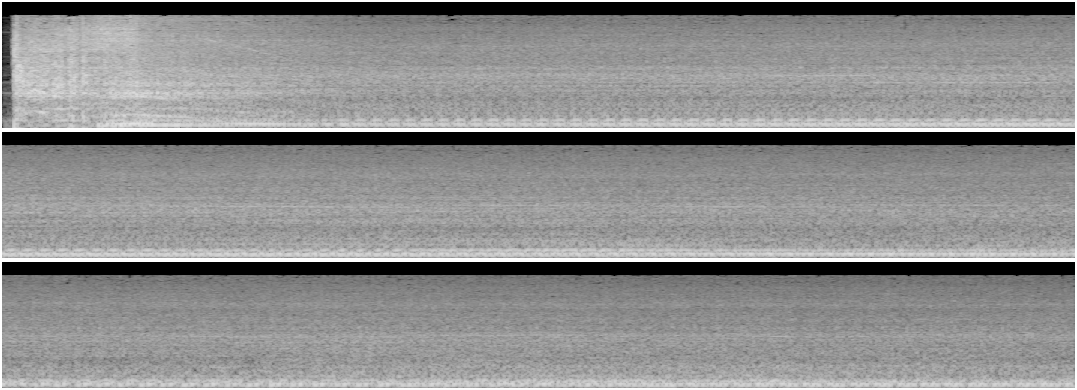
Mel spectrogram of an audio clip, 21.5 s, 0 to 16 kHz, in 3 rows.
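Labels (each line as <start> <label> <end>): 0.0 A truck engine starts. 2.5
2.5 A truck engine is humming. 21.5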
